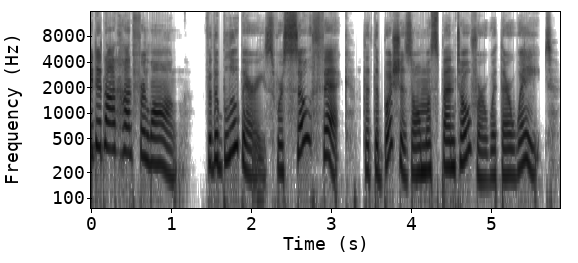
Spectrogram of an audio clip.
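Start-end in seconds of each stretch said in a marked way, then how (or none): none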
